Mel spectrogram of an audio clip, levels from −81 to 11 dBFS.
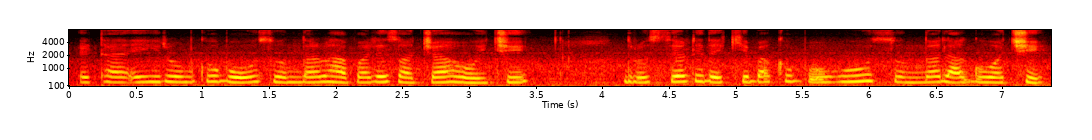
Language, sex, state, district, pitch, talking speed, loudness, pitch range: Odia, female, Odisha, Khordha, 275 Hz, 120 wpm, -18 LUFS, 265-290 Hz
